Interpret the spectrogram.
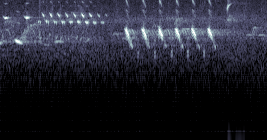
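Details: Yellowhammer with a faint rapid high chatter, then six loud, sharp, evenly spaced notes delivered about five per second against a soft hiss.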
